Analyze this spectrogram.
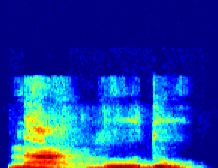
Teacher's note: saat dipanjangkan itu vokal u itu dengan monyong sama dengan menyebut huruf wau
